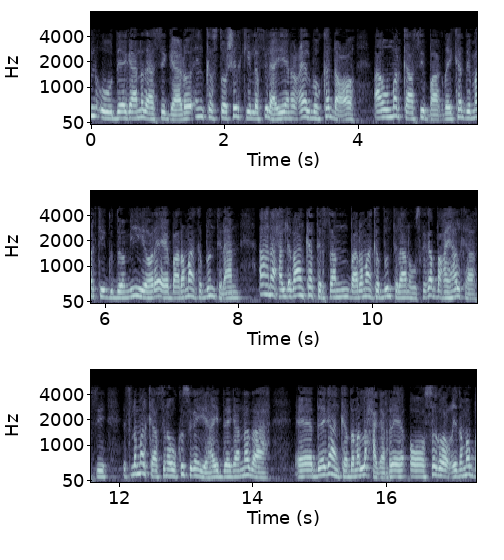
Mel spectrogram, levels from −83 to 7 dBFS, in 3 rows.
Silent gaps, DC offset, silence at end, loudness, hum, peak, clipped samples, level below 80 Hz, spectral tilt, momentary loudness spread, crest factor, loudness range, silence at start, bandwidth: none; under 0.1%; 0 s; -16 LUFS; none; -4 dBFS; under 0.1%; -50 dBFS; -13 dB/octave; 5 LU; 12 dB; 2 LU; 0 s; 5.2 kHz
